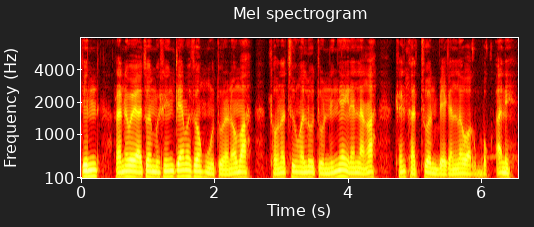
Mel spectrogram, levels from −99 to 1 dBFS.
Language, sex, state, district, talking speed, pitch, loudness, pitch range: Mizo, male, Mizoram, Aizawl, 285 wpm, 105 Hz, -18 LUFS, 95-115 Hz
